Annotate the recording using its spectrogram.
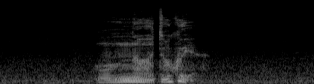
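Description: A man speaks in a low, calm voice, close by.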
